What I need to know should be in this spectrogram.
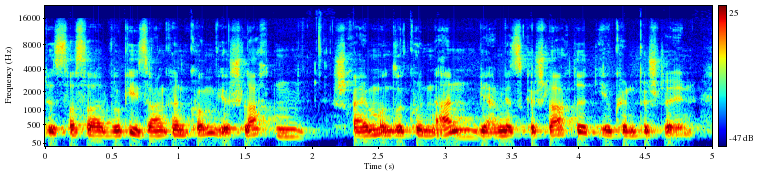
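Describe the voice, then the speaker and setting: A man is talking while noticeable background noise carries on around him. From Brandenburg, Hoher Fläming. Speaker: cattle farmer and butcher. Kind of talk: interview.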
